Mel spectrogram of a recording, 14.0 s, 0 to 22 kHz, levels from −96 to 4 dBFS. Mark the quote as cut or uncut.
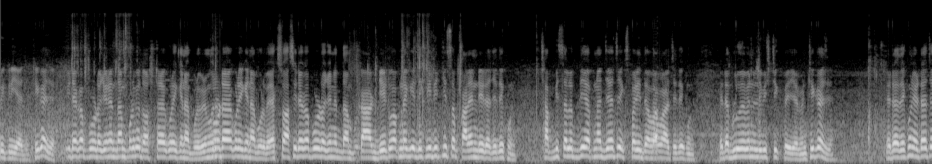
cut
